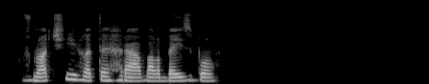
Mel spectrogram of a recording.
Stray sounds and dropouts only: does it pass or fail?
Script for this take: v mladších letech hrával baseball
pass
